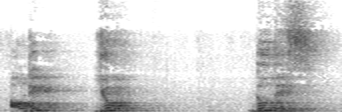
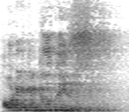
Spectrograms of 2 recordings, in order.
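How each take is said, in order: First: Slow, broken into two parts; slow spaced question. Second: High questioning pitch; asking a question. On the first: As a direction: spell it out slowly for students. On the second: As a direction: ask it like a real question. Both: Shown as a demonstration. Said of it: "you should ask, like, a question".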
